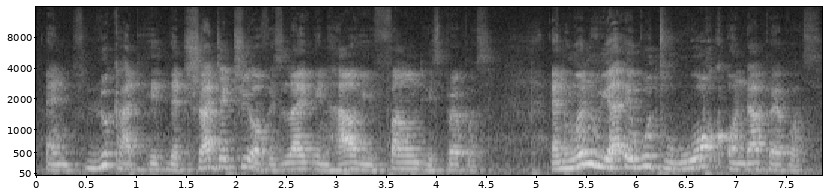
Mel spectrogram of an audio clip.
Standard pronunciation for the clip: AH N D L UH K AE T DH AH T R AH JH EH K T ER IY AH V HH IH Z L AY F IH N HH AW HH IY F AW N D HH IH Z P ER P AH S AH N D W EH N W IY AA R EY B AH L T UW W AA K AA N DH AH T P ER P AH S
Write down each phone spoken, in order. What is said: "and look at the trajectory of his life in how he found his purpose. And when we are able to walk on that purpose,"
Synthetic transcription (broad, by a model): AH N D L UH K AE T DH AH T R AH JH EH K T ER IY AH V HH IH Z L AY F IH N HH AW HH IY F AW N D HH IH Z P ER P AH S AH N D W EH N W IY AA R EY B AH L T UW W AA K AA N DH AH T P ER P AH S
